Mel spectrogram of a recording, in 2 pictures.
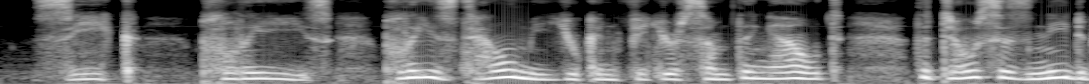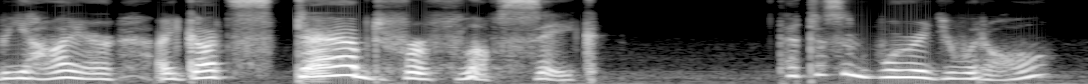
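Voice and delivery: urgent, anxious, desperate and worried. Pleading with zeke, a character speaks in a hushed, desperately worried voice. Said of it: "desperate worry in his hushed voice".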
